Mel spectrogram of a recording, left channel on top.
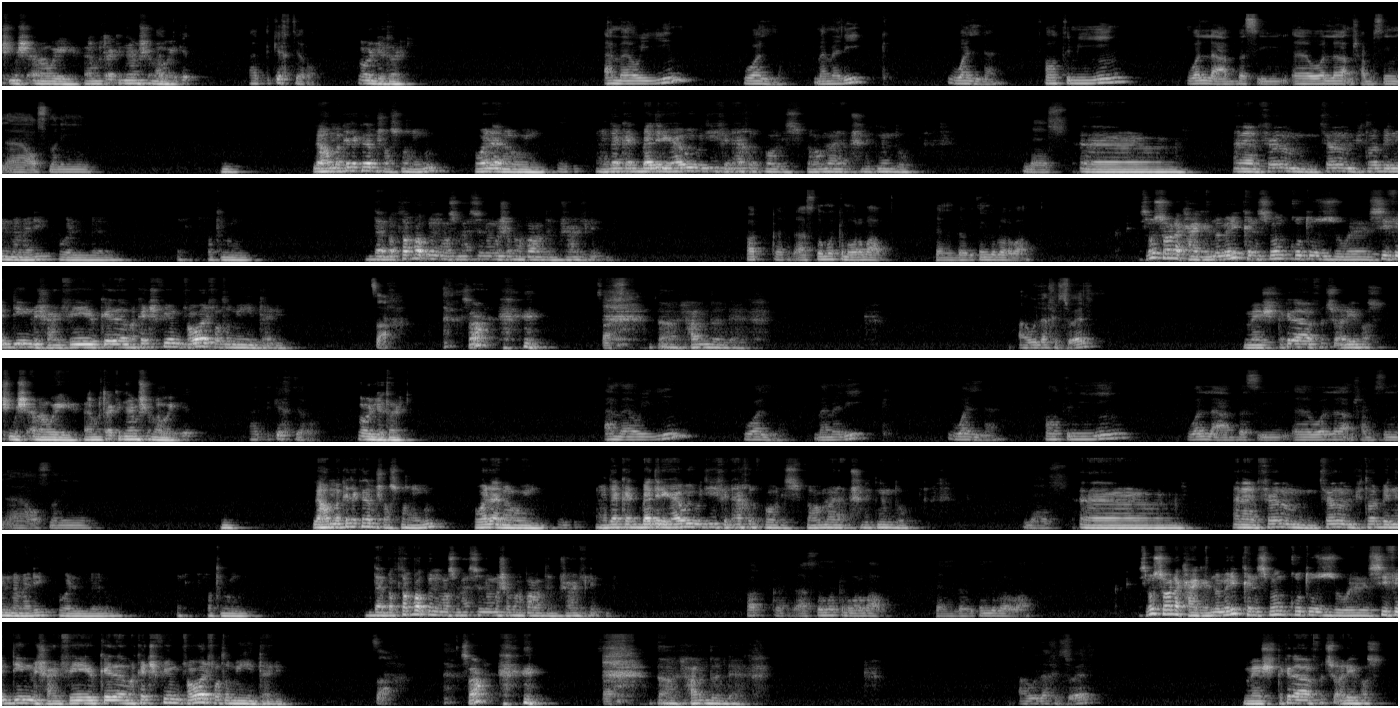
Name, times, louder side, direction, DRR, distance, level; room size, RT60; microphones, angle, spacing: voice 1, 0.0-1.8 3.6-4.0 16.1-16.3 17.1-18.3 18.7-19.4 19.9-23.1 24.7-25.8 26.3-29.1 30.1-30.4 31.6-33.9 39.3-44.7 46.5-47.3 47.9-49.5 54.3-55.7, right 2 dB, 70° right, 0.5 m, -21 dB
voice 2, 1.5-1.9 2.5-3.1 6.0-6.9 7.4-7.8 8.1-8.6 9.5-10.0 10.4-11.3 11.9-14.9 19.5-19.6 24.2-24.6 35.4-36.7 37.3-38.2 45.6-45.9 46.3-46.5 47.9-48.2 52.0-52.8, left 4 dB, 60° left, 0.4 m, -29 dB
2.7 x 2.6 x 3.1 m
head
